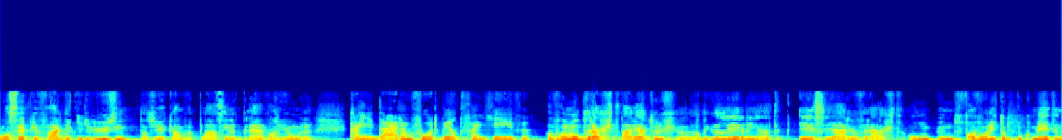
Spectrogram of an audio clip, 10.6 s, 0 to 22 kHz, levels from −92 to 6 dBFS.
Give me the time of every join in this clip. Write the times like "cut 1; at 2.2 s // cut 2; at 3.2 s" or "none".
cut 1; at 3.4 s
